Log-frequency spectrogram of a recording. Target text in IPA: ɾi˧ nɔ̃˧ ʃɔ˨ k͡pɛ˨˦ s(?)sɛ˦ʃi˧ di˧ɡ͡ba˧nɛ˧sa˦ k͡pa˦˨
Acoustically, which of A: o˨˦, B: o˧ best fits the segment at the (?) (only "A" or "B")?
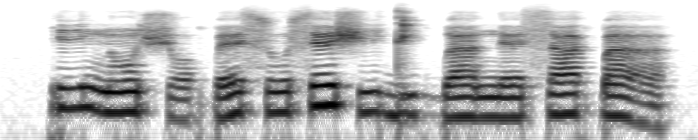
B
